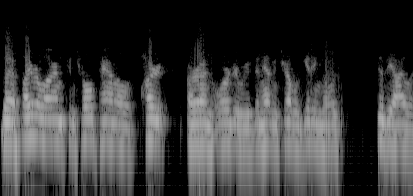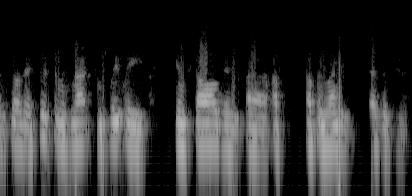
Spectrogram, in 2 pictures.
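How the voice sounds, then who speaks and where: A man's voice: a little high, steady tone, normal speed. Man on a crackly phone line. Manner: polite, explains with hesitant fillers. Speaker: city staff member answering council questions. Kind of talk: calling in to a council meeting. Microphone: phone call.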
